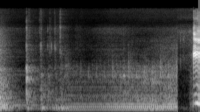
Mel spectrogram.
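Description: Microwave oven running with a steady low hum, heating a plate of snow; the hum stops suddenly near the end.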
